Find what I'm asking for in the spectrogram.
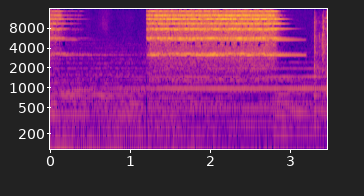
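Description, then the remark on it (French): A telephone rings on the line after a man dials an English number, a steady electronic tone swelling into one bright, sustained ring burst before fading back, ending with a small click. No one speaks. “L'homme décroche son téléphone et compose un numéro anglais. À l'autre bout de la ligne, son interlocuteur lui répond.”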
